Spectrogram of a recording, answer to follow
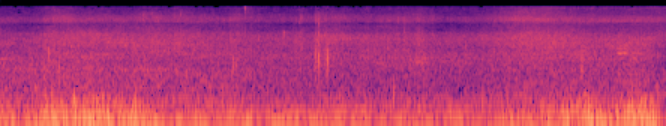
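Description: Wind buffeting the camera's microphone, a low, uneven rumble.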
